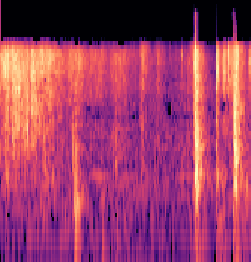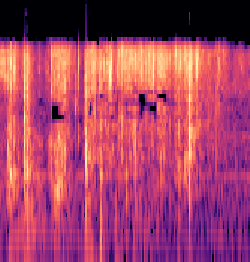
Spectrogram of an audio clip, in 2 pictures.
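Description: Trading cards and pack wrappers being handled on a tabletop: a series of irregular taps and clicks, busiest between about two and a half and four seconds in.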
